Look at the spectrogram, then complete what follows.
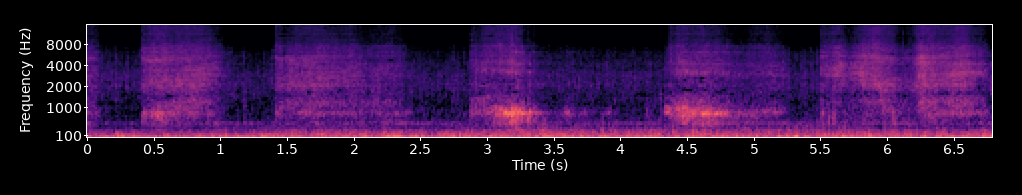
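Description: Steel trowel scraping and smoothing wet cement across a roof slab in repeated strokes, roughly one a second.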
